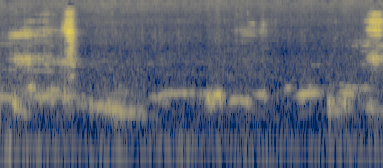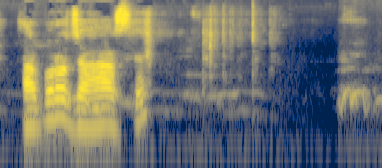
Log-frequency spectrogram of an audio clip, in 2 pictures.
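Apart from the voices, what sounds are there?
Giribaz pigeons cooing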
